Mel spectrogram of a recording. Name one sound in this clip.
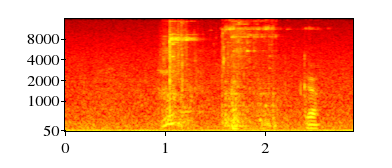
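Bolt cutters snap through a metal chain.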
